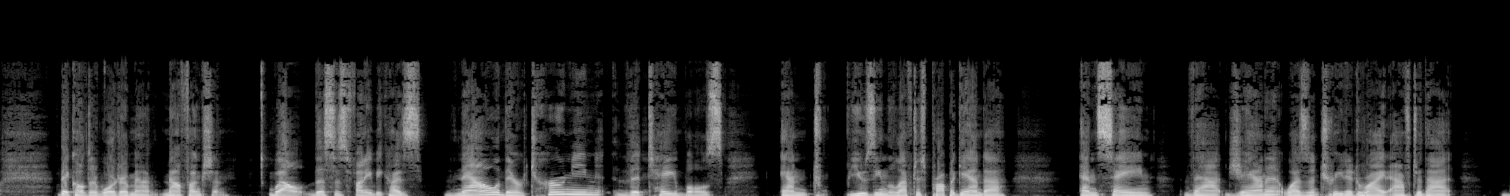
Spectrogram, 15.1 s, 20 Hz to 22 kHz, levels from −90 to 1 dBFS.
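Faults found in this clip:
No audible faults in the speech on review; no defects to log against any component.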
